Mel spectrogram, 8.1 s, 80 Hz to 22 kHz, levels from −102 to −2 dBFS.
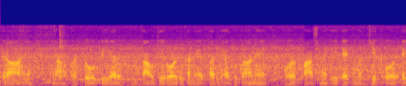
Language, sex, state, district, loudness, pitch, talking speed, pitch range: Hindi, male, Rajasthan, Bikaner, -19 LUFS, 90 Hz, 145 wpm, 90-95 Hz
